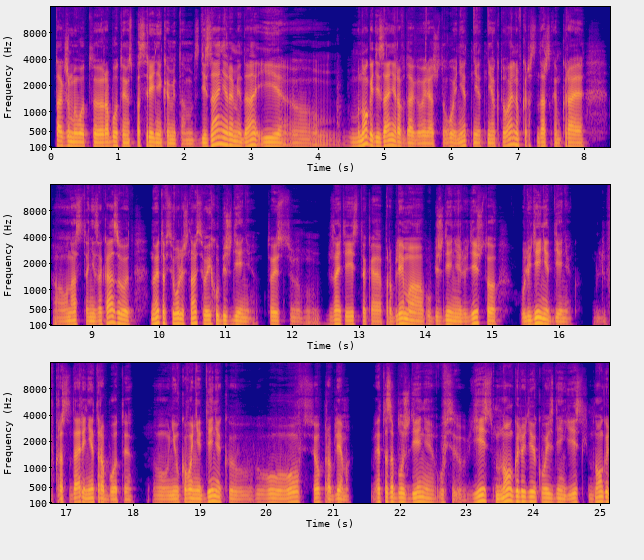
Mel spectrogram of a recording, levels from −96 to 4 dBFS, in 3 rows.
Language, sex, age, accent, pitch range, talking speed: Russian, male, 20-39, native, 95-115 Hz, 185 wpm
